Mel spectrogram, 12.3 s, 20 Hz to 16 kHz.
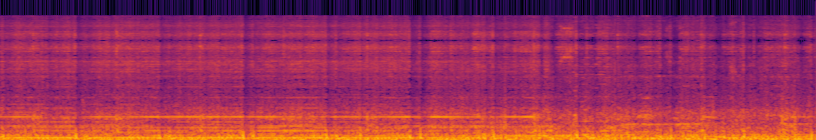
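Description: Lamborghini Murciélago's V12 engine and road noise heard from inside the cabin while driving at highway speed, a steady drone. About eight seconds in, its main tone steps down in pitch.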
